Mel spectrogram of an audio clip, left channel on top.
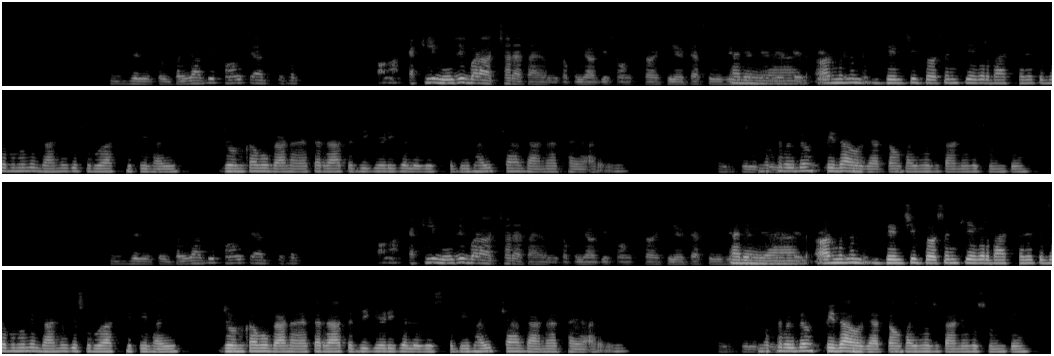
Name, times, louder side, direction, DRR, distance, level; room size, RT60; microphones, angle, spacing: voice 1, 1.1-3.0 3.8-8.3 17.7-18.9, left 2 dB, 25° left, 0.5 m, -40 dB
voice 2, 7.3-12.3 12.7-16.8 18.1-20.8, right 7 dB, 65° right, 0.3 m, -31 dB
7.3 x 3.4 x 4.9 m
head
